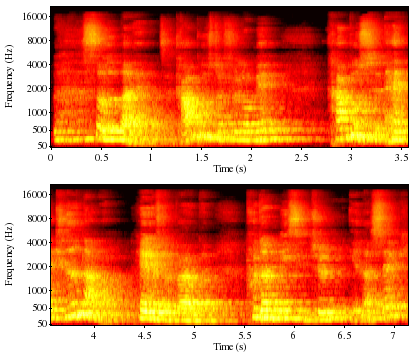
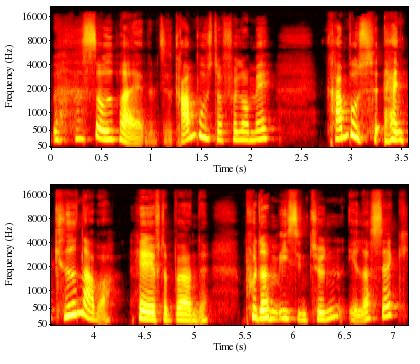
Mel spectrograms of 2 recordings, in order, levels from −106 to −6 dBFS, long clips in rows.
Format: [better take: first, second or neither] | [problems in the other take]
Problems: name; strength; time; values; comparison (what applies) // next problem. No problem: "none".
second | room echo; noticeable; dies away in 0.8 s // off-mic speech; far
